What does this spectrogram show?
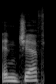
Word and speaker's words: Geoff: is a book by Jeff Smart. And Jeff is spelled Geoff.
